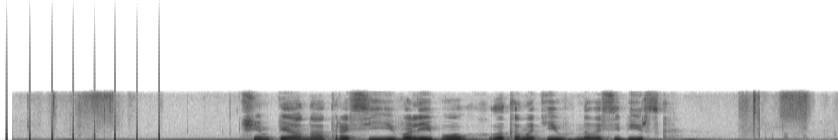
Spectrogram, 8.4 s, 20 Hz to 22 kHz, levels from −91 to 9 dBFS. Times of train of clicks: 0.07-1.60

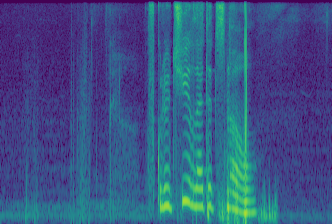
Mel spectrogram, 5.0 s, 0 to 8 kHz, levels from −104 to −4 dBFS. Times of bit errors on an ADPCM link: 0.32-0.57, 3.35-3.77

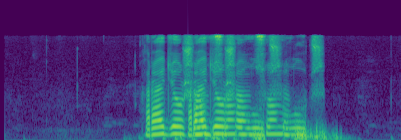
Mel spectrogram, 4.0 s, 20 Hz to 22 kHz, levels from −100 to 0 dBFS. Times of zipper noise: none

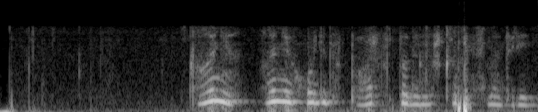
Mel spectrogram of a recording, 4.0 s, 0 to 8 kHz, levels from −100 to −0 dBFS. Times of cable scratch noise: none

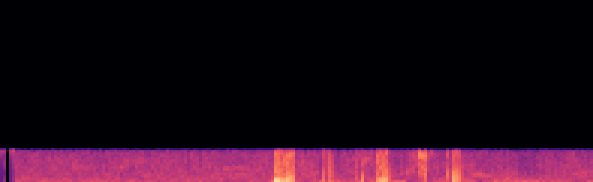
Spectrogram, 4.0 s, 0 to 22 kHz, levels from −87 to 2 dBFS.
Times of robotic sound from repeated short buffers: none

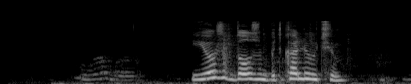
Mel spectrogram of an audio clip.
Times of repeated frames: none

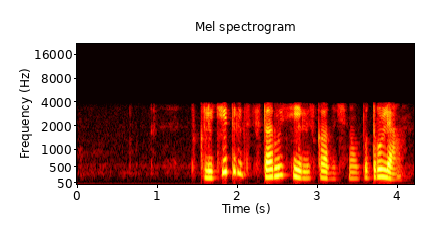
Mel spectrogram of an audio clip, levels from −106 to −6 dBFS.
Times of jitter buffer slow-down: none

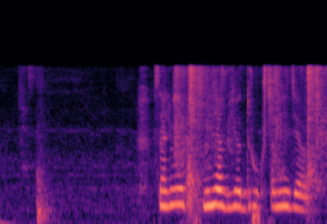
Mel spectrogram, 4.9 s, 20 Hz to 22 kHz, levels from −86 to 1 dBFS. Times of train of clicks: none

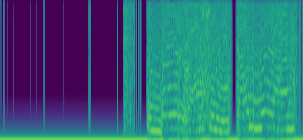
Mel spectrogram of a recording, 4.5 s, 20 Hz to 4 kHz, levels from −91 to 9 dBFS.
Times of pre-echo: none

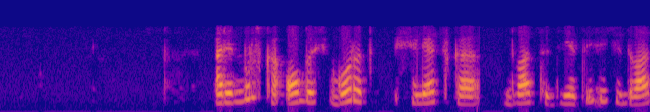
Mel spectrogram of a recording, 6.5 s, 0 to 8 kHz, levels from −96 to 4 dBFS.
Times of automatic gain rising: none

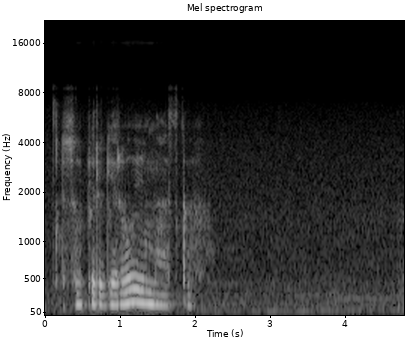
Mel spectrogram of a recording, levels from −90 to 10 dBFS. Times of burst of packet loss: none

